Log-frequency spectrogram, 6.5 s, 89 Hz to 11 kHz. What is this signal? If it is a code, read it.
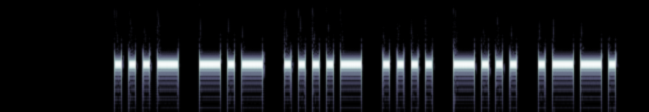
Morse code, heard as a keyed tone, about 17 wpm, 700 Hz. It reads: VK4HBP
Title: DXCC-100 Call Signs - 6 Characters - 17wpm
